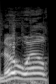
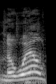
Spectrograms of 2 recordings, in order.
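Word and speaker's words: Noelle: Three songs from Noel from Nashville, Tennessee.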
